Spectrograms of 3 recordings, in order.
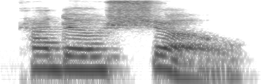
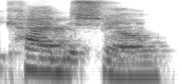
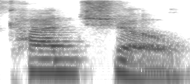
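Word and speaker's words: קדשו: Line 6, kodesh, kiddush, kadosh, kadosho. No, I think that's wrong. It should be kadsho. That shin is not a vowel for the dalet. It's kadsho. I'm certain of that.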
